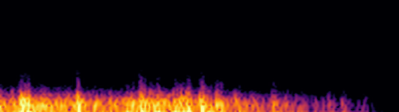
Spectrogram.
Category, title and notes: Sound effects > Electronic / Design
UnderWater ExplosionFar
A series of underwater Explosions, Rather Small explosions to be exact And Far, made with Pigments via Studio One, The audio was made using a sample of Rocks Debris
Bomb, Explosion, Far, Rumble, Synthetic, UnderWater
